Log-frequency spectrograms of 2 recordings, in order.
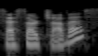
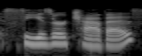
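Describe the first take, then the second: First: The name is said with Spanish pronunciation. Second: The name is said with English pronunciation. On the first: "in Spanish, you would pronounce it Cesar Chavez" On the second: "That's kind of like the English way of saying his name"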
